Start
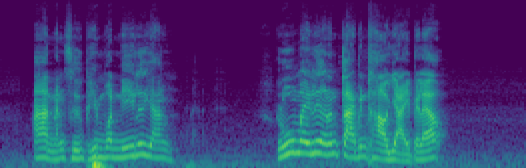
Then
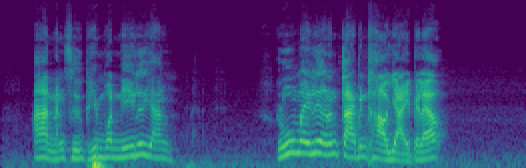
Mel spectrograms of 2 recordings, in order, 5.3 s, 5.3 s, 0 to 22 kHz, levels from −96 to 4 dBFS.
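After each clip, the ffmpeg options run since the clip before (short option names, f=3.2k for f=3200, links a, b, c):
-af "adynamicequalizer=threshold=0.0141:dfrequency=3000:dqfactor=0.92:tfrequency=3000:tqfactor=0.92:attack=5:release=100:ratio=0.375:range=2.5:mode=boostabove:tftype=bell"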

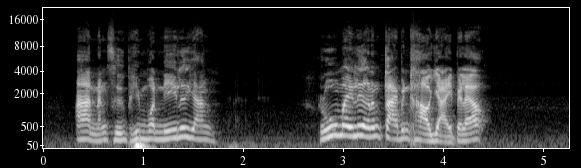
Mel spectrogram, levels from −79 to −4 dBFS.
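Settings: -af "alimiter=level_in=8dB:limit=-1dB:release=50:level=0:latency=1,volume=-1dB"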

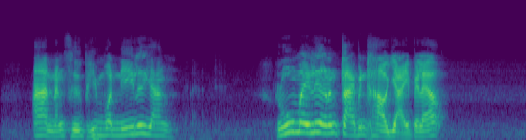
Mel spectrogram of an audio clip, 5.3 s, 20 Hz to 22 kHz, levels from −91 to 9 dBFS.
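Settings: -af "highpass=120,equalizer=f=140:t=q:w=4:g=-6,equalizer=f=310:t=q:w=4:g=8,equalizer=f=480:t=q:w=4:g=7,equalizer=f=970:t=q:w=4:g=-4,equalizer=f=1.4k:t=q:w=4:g=6,equalizer=f=2.2k:t=q:w=4:g=4,lowpass=f=3.7k:w=0.5412,lowpass=f=3.7k:w=1.3066,volume=-4dB"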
